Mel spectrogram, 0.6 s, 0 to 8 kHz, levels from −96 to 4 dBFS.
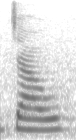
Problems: background sounds at intervals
